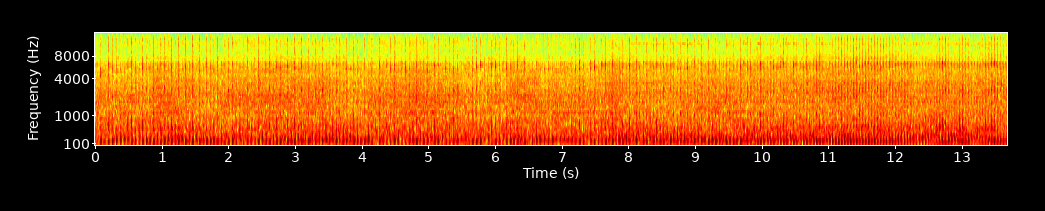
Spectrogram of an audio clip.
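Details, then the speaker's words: 1959 McDonough T-10 "Tin Lizzie" go-kart, 66-year-old small engine disassembled 30 years and revived, running on its own after carburetor work with choke open: fast, raspy, steady buzz at fairly constant speed; engine sounds good, normal running. "Okay, good. So, the engine sounds good."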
